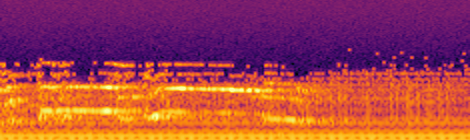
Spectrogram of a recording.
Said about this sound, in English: And Peter remembered. Terror of that rooster crow.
